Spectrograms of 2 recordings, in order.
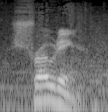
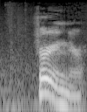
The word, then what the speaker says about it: Schrödinger: I can never pronounce the name. Schrödinger's, something like that. Schrödinger. Schrödinger.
